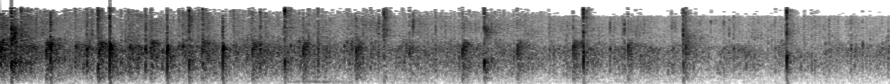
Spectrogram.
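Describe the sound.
Applause for the young women of the Rose Festival Court, honoured at a City Hall ceremony. It is a dense, steady patter of many hands clapping, fairly loud, with no voices.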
